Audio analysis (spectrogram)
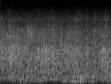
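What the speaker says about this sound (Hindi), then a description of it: "ज़ोरदार तालियों से उनका इस्तकबाल किया जाए।" An audience at a poetry gathering applauds to welcome a poet, giving a brief, dense burst of steady clapping with no pauses.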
